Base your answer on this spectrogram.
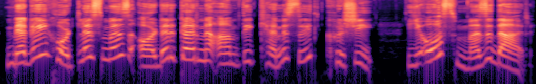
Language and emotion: Kashmiri, happy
